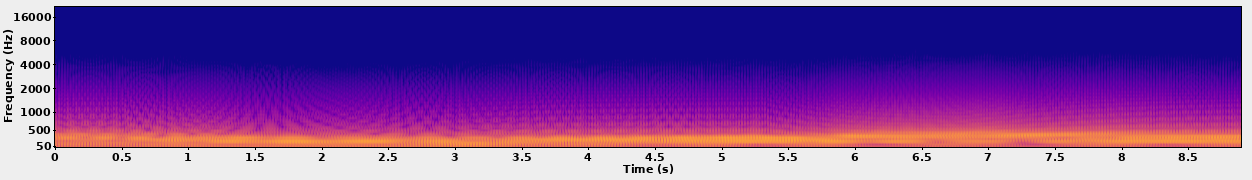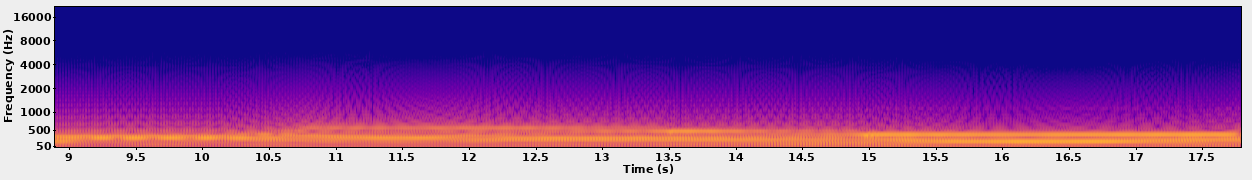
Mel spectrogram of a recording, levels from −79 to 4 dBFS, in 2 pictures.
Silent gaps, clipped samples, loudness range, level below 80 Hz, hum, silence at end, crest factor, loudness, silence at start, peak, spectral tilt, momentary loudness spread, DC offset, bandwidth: none; under 0.1%; 3 LU; -32 dBFS; none; 0 s; 12 dB; -18 LUFS; 0 s; -6 dBFS; -12.5 dB/octave; 5 LU; under 0.1%; 3.3 kHz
